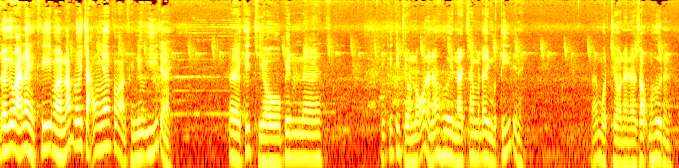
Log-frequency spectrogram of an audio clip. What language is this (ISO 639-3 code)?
vie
